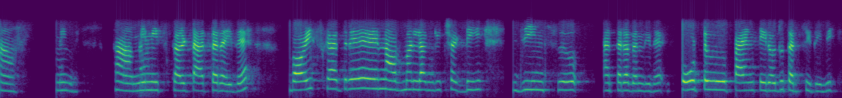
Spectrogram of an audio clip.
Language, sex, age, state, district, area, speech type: Kannada, female, 30-45, Karnataka, Uttara Kannada, rural, conversation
